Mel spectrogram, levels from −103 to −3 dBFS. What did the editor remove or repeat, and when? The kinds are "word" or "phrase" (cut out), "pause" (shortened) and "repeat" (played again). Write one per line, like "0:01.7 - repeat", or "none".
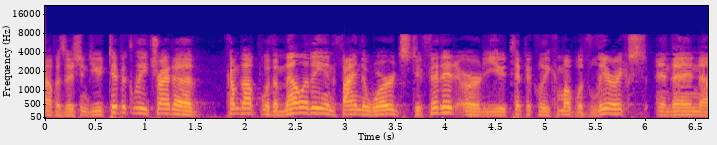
none

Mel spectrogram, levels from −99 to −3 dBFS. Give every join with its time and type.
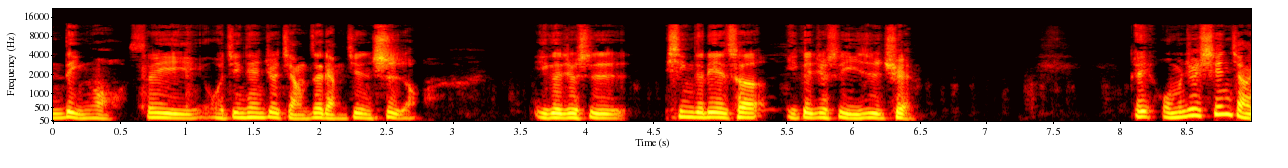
0:04.5 - pause

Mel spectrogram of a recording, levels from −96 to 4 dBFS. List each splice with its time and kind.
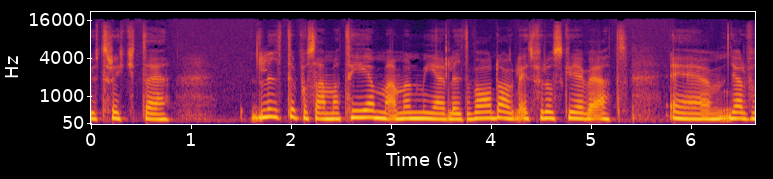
0:03.8 - word

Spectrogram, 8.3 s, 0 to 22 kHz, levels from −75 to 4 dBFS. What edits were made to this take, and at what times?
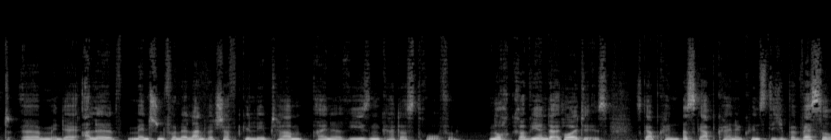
0:05.6 - word
0:06.8 - word

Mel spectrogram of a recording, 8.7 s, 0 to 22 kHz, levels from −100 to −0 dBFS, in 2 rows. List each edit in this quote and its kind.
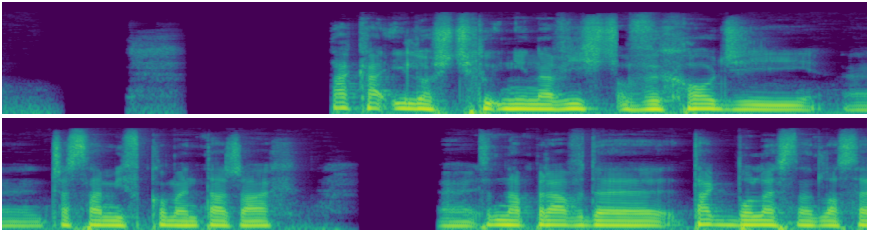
0:02.4 - word
0:03.1 - word
0:06.7 - word

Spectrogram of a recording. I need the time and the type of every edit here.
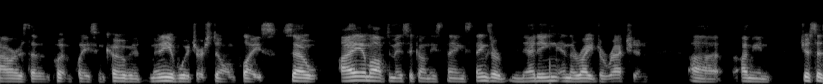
none

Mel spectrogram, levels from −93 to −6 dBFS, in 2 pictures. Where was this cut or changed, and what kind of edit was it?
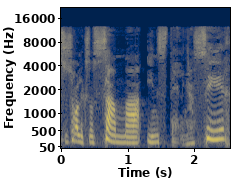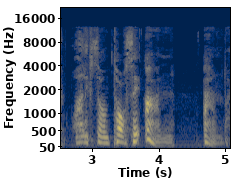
0:02.6 - pause

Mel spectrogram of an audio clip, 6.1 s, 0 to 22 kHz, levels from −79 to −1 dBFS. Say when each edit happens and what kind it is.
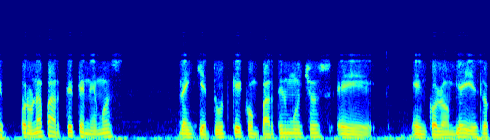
0:02.2 - word

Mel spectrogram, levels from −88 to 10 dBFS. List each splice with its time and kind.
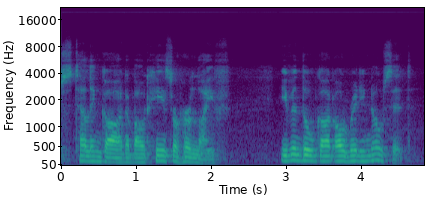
none

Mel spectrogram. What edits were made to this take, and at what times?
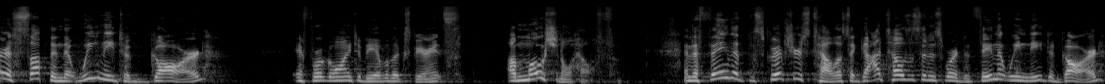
none

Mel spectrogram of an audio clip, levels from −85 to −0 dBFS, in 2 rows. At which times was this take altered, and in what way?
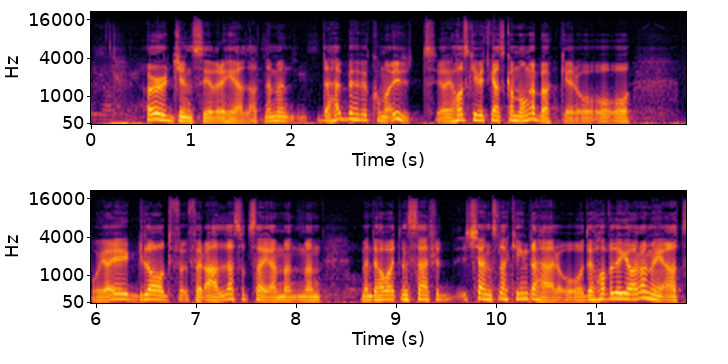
none

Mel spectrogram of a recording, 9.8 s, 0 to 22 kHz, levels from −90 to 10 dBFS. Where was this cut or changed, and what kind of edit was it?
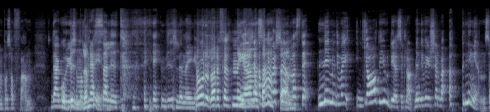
none

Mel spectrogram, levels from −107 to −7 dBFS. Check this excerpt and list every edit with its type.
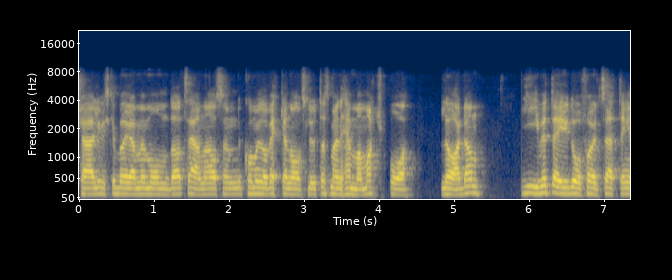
none

